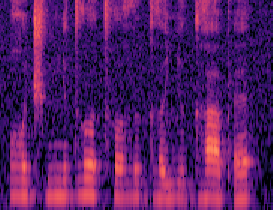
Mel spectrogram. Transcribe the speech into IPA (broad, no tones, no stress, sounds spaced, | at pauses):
ʁʷ ɪ d͡ʒ ɘ d ɲ ə dʱ ɤ tʰ ɤ ɦ ɯ ɡʱ ə ʎ ɯ ɡʱ a pʼ ɛ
